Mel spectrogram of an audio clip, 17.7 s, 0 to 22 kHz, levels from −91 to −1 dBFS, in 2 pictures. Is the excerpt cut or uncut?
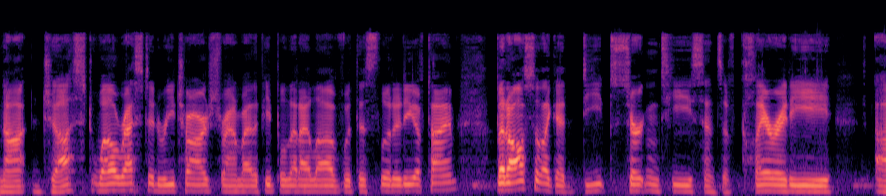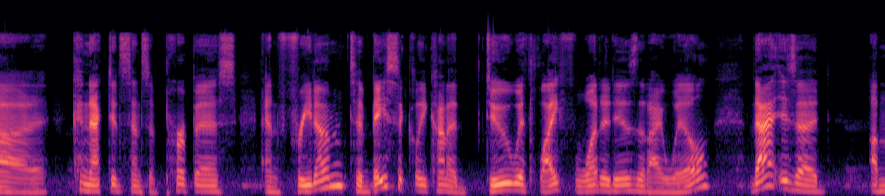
uncut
